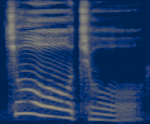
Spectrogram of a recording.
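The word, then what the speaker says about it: 町長: Adding this kanji, we pronounce cho, cho. And the intonation is not the same. You know, cho, cho, going down.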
